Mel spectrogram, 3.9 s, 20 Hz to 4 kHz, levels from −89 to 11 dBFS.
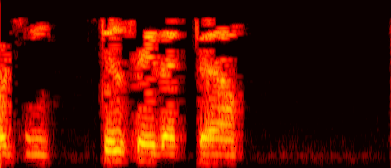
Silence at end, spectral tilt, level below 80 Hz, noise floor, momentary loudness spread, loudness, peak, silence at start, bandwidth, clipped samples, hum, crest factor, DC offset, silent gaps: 1.5 s; -9 dB/octave; -74 dBFS; -77 dBFS; 13 LU; -25 LUFS; -10 dBFS; 0 s; 3.2 kHz; under 0.1%; none; 16 dB; under 0.1%; none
